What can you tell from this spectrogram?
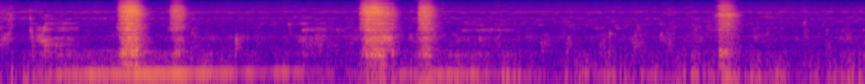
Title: Tickly beer sneezes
